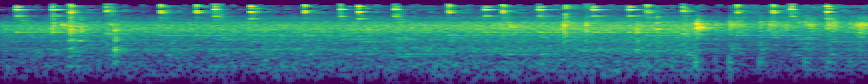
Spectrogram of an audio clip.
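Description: Commercial wok range and kitchen extraction running with a steady roar, with a short clink of metal on metal about a second in.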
